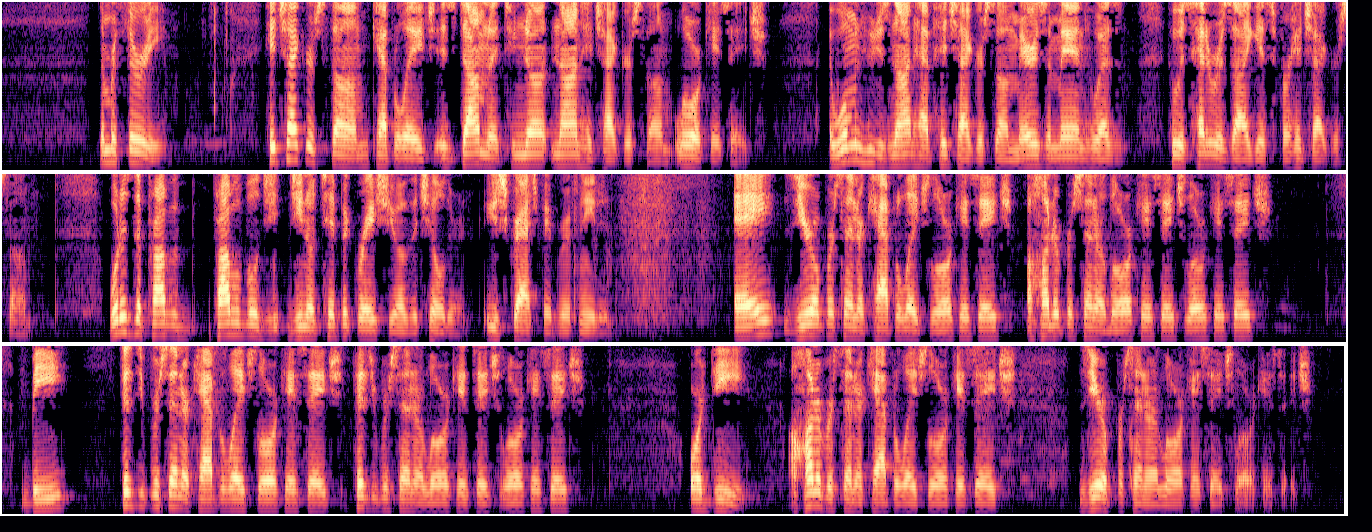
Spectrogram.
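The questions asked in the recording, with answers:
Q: What is the probable genotypic ratio of the children?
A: B: 50% Hh, 50% hh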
